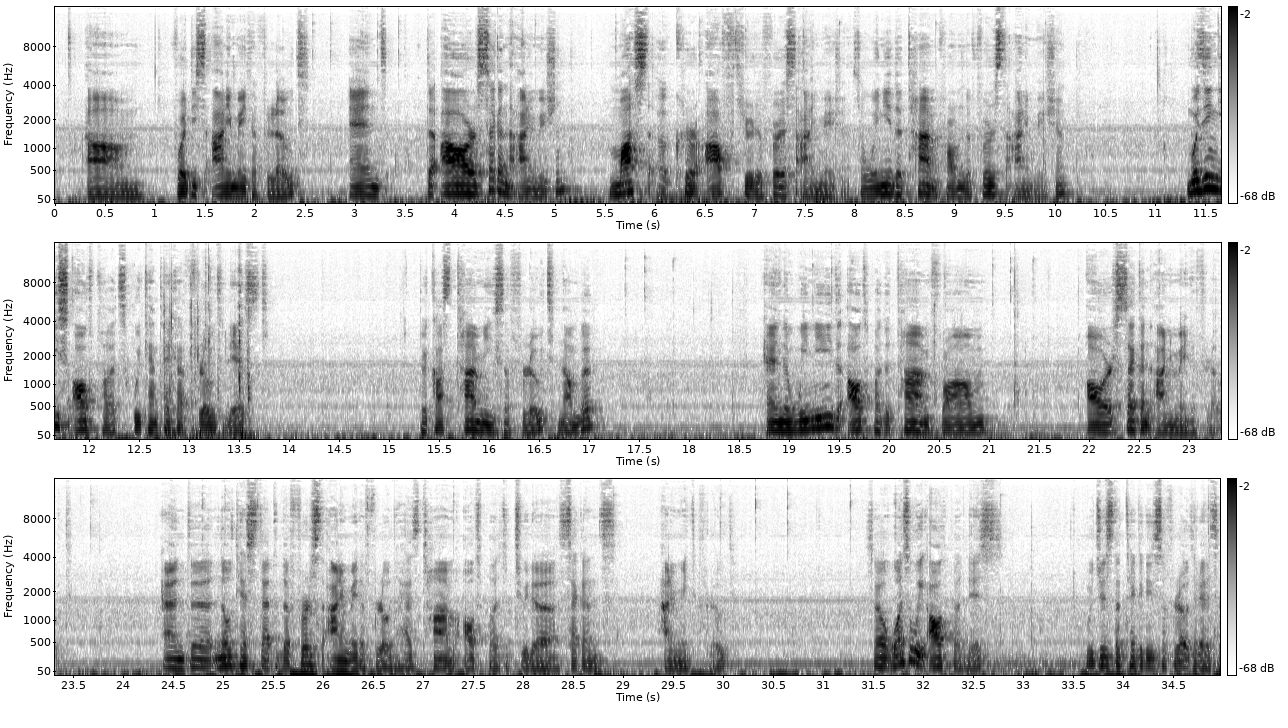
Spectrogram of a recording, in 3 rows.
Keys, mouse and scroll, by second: 1.6-2.7 middle drag, 2.7 click, 3.4 click, 4.5 click, 4.9 middle click, 5.7 click, 7.0 click, 7.9-11.7 middle drag, 11.7-16.8 drag, 18.0 middle click, 18.9 g, 19.7 middle click, 20.5 g, 21.5-22.9 middle drag, 22.9 drag, 24.9 click, 25.5-30.1 drag, 30.5-31.5 drag, 32.1-34.2 middle drag, 34.2 click.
